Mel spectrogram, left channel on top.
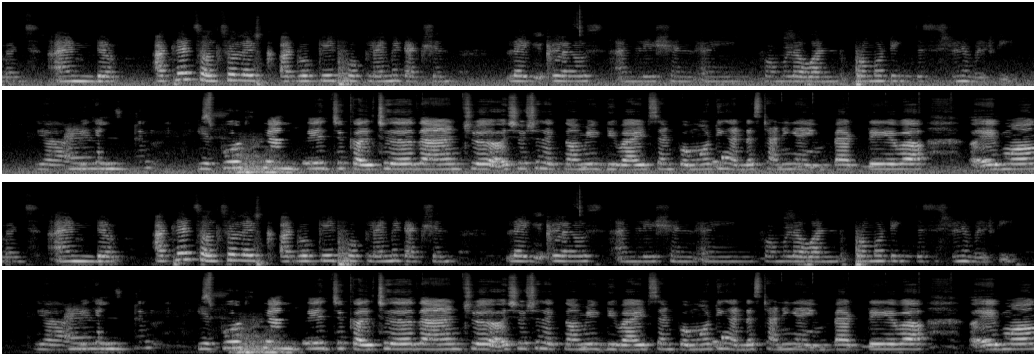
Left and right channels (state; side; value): noise; left; rumble, 16 dB below the sound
